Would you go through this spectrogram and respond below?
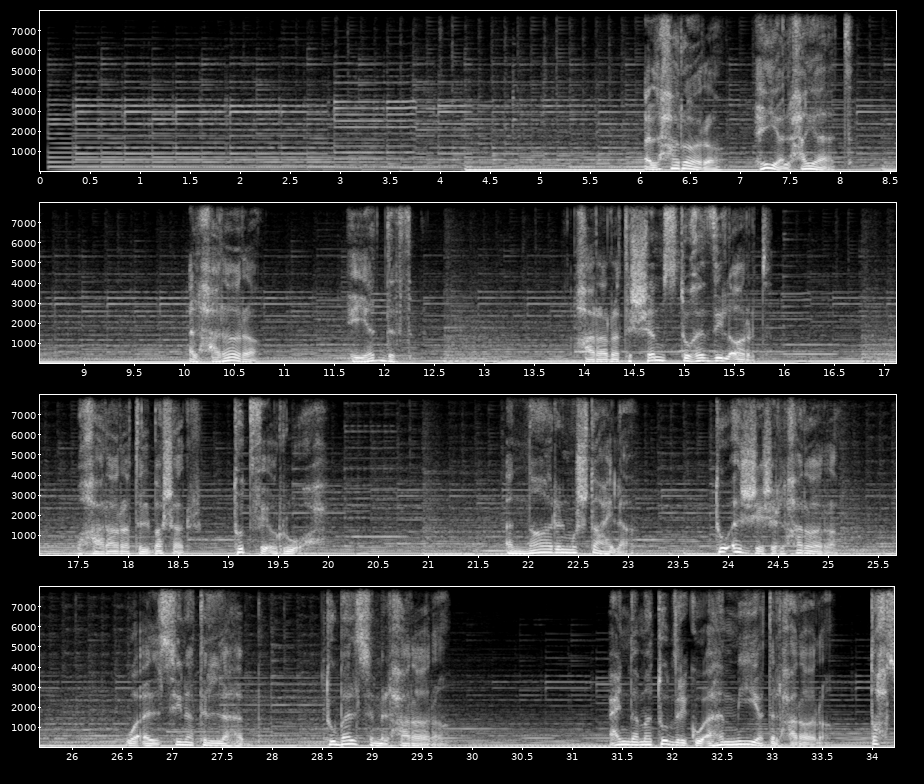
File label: Deep Emotional Narrator; IQOS Manifesto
